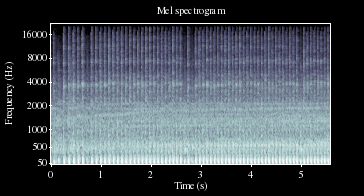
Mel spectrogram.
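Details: Gravely 5665 freshly fitted with a China carburetor (after a 15hp carb was tried), air cleaner on: a choppy single-cylinder idle with uneven, pulsing firing and slight surging won't run without the choke. A lean mixture is suspected, not confirmed.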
